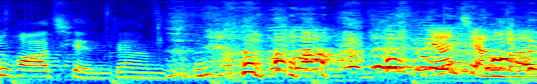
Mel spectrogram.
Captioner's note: ahahaha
